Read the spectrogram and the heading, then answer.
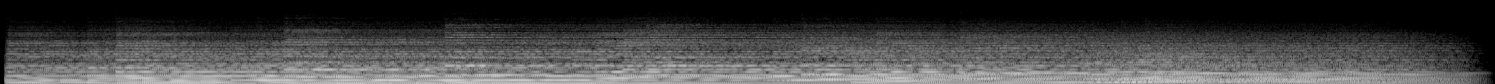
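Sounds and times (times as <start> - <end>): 
Yamaha TG33 synthesizer: 0.0 - 14.9.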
